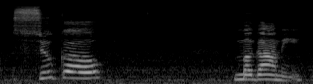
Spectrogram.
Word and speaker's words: Tsukumogami: Okay, so let me try to pronounce this as well as I can. Suko origami, did you say? No, Suko Magami.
